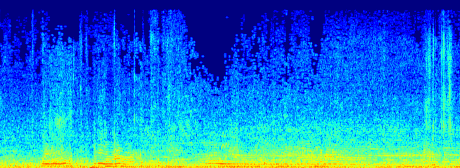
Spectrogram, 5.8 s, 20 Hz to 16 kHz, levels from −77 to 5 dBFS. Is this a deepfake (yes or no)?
no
